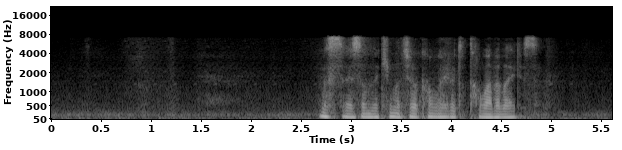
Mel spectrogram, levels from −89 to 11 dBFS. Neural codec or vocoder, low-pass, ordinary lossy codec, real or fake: codec, 16 kHz, 1.1 kbps, Voila-Tokenizer; 7.2 kHz; Opus, 32 kbps; fake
